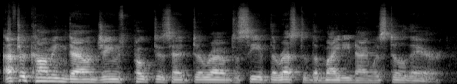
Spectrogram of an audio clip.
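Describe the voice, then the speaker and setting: A man's voice: fairly low pitch, a little fast, fairly bright tone. Man narrating a story in an echoey room. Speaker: author reading own book. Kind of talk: dramatic audiobook narration.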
